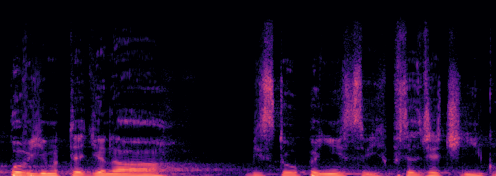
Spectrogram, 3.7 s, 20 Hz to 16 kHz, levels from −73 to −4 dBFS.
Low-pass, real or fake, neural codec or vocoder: 14.4 kHz; real; none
